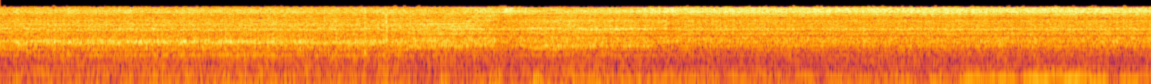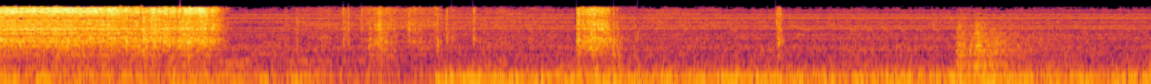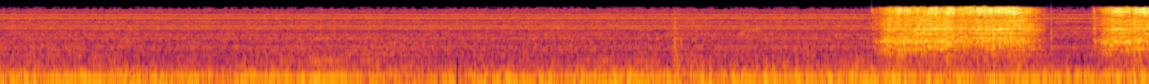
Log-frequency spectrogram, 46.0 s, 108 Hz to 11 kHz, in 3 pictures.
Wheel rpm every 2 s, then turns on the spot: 110, 120, 110, 120, 120, 110, 120, 120, 110, 10, 20, 20, 0, 0, 0, 0, 0, 0, 0, 0, 0, 90, 40.
20-24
